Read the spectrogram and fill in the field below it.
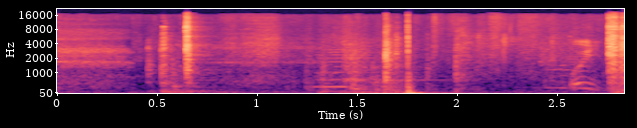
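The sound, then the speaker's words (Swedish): A dog's tail thumps against the microphone in a few loud, irregular knocks with muffled rustling between them. “Man hörde svansen smällde här mot mikrofonen.”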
